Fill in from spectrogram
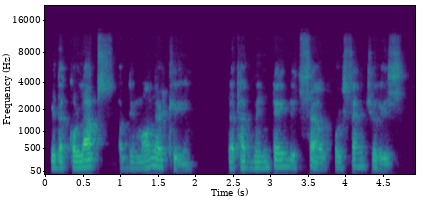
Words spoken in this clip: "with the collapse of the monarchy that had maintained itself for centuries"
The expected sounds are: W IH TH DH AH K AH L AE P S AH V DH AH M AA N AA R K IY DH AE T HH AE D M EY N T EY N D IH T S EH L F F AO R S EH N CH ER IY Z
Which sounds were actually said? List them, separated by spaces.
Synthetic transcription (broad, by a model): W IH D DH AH K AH L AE P S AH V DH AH M AA N AA R K IY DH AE T HH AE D M EY N T EY N D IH T S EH L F F AO R S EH N CH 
